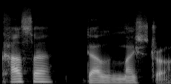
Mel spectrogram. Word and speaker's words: Casa del Maestro: Let's talk about Casa del Maestro.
